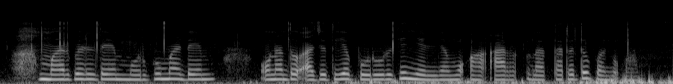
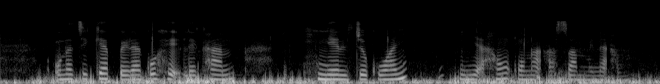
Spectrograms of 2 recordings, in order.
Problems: constant background noise, background conversations at intervals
